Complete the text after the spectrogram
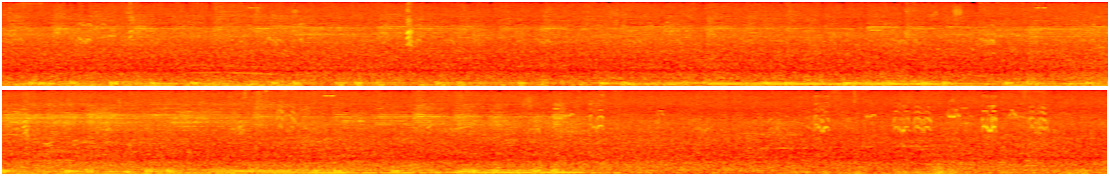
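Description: Small waves wash steadily onto a beach.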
